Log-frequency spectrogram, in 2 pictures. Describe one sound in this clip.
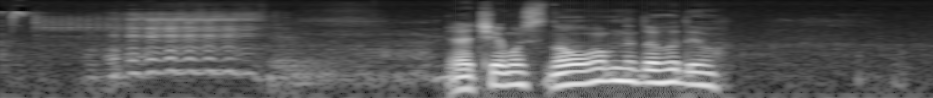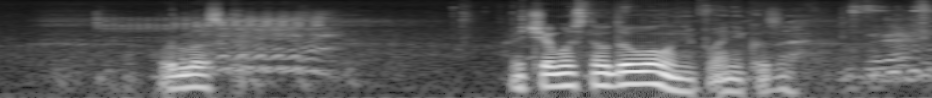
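A goat bleats loudly and repeatedly nearby.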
